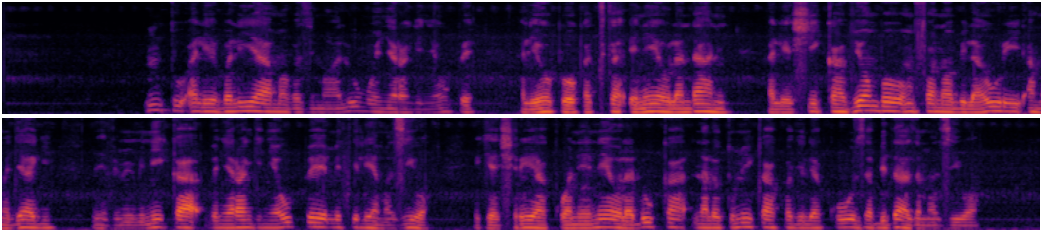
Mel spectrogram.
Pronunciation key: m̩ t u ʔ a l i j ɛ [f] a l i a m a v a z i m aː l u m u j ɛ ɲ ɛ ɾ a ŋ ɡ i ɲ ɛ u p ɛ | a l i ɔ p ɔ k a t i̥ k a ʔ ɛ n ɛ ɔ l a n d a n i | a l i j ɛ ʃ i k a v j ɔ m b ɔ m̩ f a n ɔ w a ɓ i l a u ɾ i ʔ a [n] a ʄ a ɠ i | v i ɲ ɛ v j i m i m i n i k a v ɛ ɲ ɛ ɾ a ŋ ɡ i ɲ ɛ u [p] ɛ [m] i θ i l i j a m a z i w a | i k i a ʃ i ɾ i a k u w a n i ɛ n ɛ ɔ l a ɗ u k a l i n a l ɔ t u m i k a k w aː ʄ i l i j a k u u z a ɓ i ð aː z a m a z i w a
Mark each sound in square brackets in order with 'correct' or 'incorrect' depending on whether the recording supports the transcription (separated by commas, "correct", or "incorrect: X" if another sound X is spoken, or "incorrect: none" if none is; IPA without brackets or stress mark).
incorrect: v, incorrect: m, correct, correct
